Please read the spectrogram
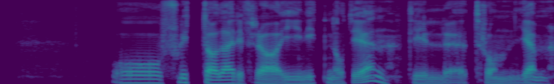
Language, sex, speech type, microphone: Norwegian, male, spontaneous, Shure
